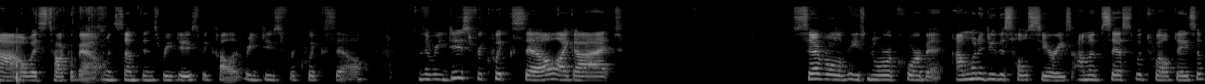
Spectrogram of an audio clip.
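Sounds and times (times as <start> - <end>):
woman's voice: 0.0 - 6.3, 8.0 - 12.0.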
